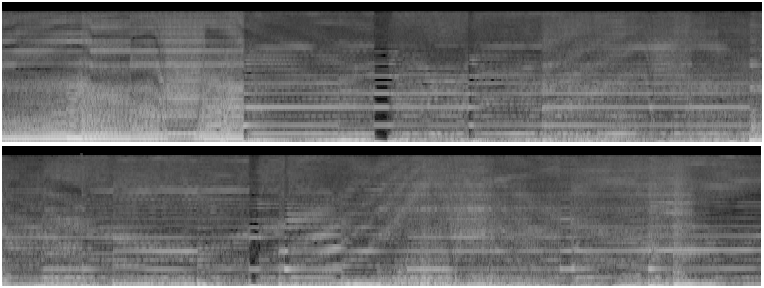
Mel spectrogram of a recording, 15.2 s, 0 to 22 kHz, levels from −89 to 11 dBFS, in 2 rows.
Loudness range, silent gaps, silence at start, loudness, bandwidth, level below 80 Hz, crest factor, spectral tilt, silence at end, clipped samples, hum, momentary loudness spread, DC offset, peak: 10 LU; none; 0 s; -18 LUFS; 16 kHz; -26 dBFS; 16 dB; -5.5 dB/octave; 0 s; under 0.1%; none; 14 LU; under 0.1%; 0 dBFS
